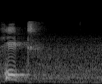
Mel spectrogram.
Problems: background sounds at intervals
